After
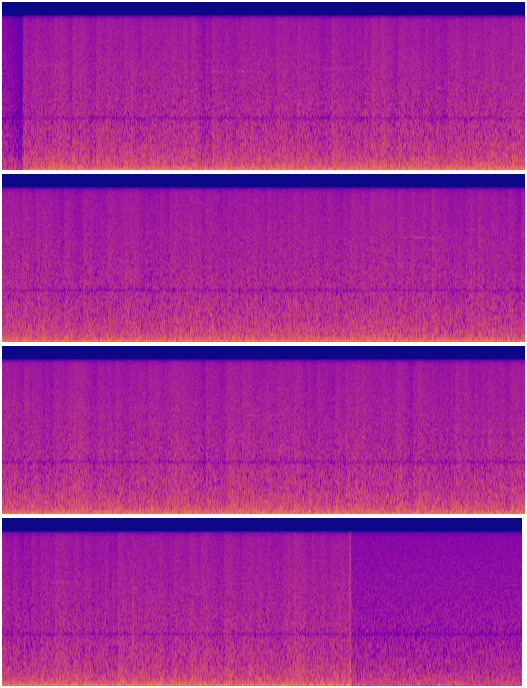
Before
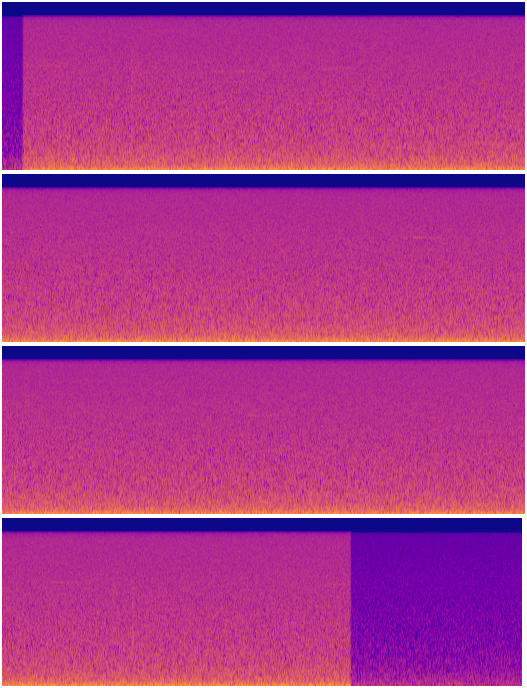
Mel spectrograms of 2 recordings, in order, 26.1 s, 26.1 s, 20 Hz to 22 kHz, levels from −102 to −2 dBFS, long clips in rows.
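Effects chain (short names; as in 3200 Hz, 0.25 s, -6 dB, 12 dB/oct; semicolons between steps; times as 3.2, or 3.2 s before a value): notch 1300 Hz, Q 13; reverse; compressor 12:1, threshold -41 dBFS, peak gain reduction 19 dB; reverse; gain +8.5 dB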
